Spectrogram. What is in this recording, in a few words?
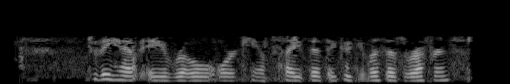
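Incident Tac 3, Scanner audio recording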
